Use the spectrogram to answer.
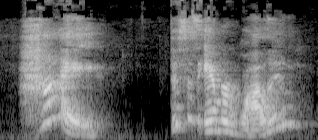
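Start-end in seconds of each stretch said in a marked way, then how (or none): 1.3-2.2 pitch rising upward on "Wallen" like a question. Practicing a phone greeting with a name, rising on 'wallen' like a question. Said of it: "you have to say it like a question".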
